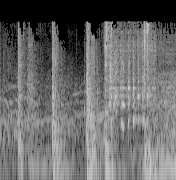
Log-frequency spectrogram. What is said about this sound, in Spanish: pisa a fondo el acelerador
